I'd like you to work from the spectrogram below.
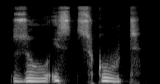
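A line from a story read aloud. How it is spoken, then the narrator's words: Murmuring earthling. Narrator (German): murmelte der Erdling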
